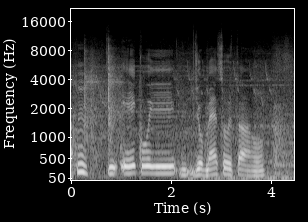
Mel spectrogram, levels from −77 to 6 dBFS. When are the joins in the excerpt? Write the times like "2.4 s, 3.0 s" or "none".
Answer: none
